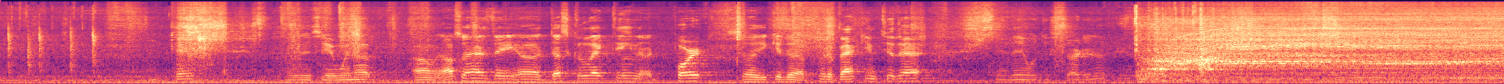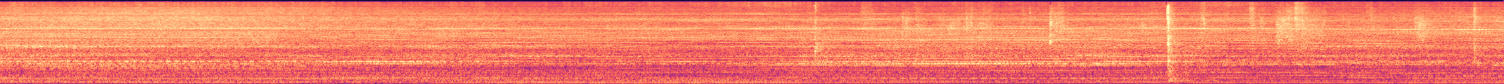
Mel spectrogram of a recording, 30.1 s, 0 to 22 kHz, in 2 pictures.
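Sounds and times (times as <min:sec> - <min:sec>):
grinder motor humming with whine: 0:11.3 - 0:30.0.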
